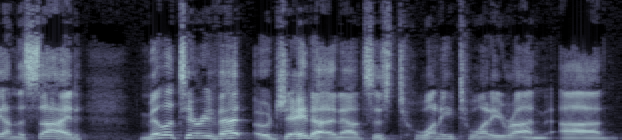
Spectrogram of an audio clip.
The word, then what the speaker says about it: Ojeda: the side, military vet Ojeda announces 2020 run. Normally it's pronounced Ojeda, but in West Virginia it's Ojeda.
